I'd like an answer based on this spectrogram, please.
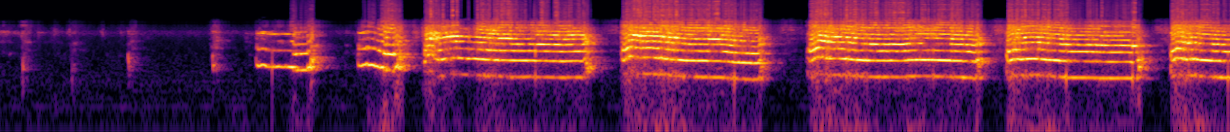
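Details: Dog in an argyle sweater crying after its owner leaves for work: a few faint short yips, then long, loud, wavering whining cries, each lasting one to two seconds, repeated with brief pauses.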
